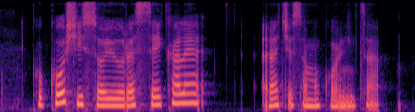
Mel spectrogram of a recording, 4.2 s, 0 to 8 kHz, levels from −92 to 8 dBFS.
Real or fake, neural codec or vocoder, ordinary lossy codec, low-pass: fake; codec, 16 kHz in and 24 kHz out, 1 kbps, XY-Tokenizer; none; 7.2 kHz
